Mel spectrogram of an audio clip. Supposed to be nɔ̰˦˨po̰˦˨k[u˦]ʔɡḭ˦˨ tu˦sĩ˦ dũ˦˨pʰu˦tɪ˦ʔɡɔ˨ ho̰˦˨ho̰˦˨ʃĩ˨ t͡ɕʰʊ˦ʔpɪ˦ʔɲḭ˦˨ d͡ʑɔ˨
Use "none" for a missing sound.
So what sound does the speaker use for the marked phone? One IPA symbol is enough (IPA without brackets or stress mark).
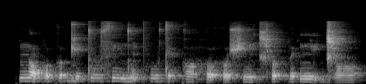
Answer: ʊ˦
